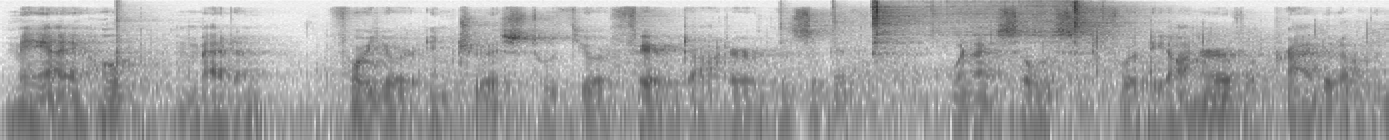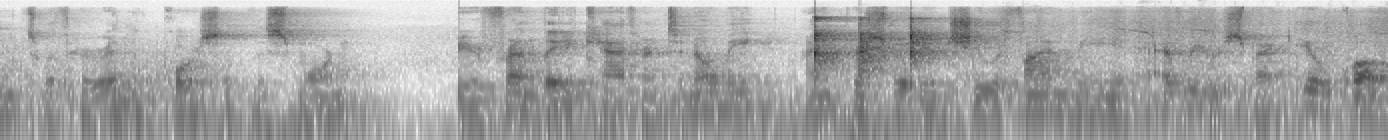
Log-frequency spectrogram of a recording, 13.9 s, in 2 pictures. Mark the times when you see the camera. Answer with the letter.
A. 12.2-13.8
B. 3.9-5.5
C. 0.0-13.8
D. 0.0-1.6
B.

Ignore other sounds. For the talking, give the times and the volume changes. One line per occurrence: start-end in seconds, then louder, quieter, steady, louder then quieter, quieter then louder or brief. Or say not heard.
0.0-13.8 steady.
